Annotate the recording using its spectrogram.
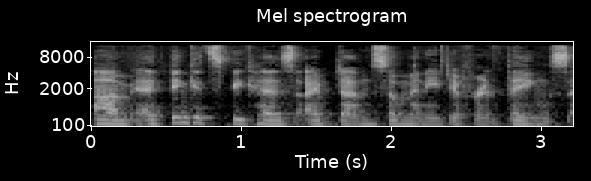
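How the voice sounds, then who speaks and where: Woman with a Chicago accent, a very deep, low pitch and a moderate pace. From US Midwest, western suburbs of Chicago. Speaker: artist and content creator. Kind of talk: casual livestream chat. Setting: livestream. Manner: halting, many fillers.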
